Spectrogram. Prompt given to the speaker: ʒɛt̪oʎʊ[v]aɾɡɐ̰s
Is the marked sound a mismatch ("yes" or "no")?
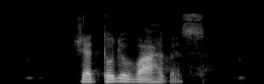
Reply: no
